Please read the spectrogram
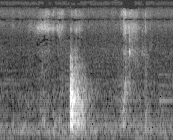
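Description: Paper picture cards being swapped in the hand: one short, sharp slap of card about a second in, then a faint rustle, over quiet room tone.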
